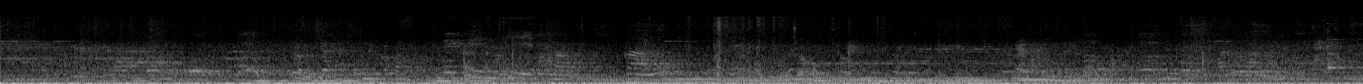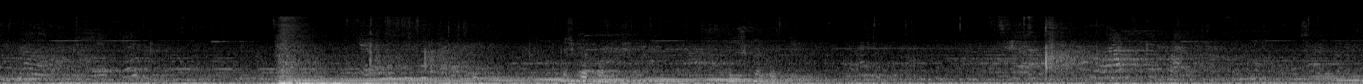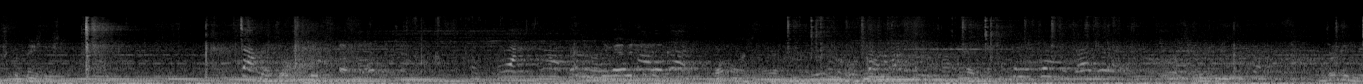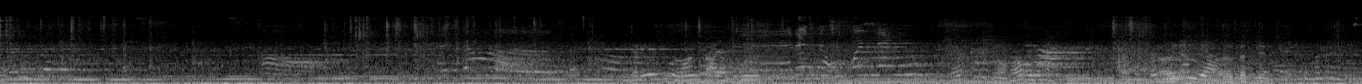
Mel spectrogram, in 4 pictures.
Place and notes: jardim zoologico/metro station
at metro station, loading a travel card. soft music and voices of children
